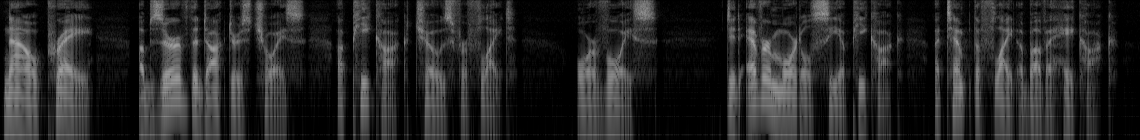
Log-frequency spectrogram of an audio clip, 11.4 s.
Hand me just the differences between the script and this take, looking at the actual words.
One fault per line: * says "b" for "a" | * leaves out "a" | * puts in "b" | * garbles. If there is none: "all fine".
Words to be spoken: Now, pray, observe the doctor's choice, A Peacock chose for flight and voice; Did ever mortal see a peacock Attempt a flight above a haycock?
* says "or" for "and"
* says "the" for "a"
